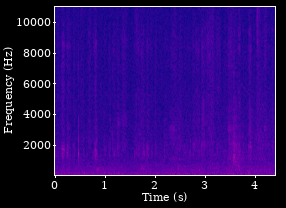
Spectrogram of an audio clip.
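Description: Faint scratching of a pen writing by hand on a sheet, barely above room tone.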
